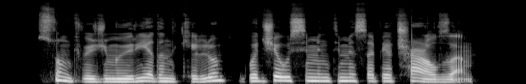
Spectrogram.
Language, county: Lithuanian, Panevėžys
